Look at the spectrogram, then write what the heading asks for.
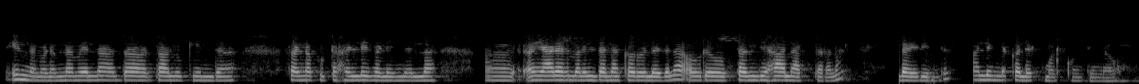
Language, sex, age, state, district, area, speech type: Kannada, female, 30-45, Karnataka, Shimoga, rural, conversation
